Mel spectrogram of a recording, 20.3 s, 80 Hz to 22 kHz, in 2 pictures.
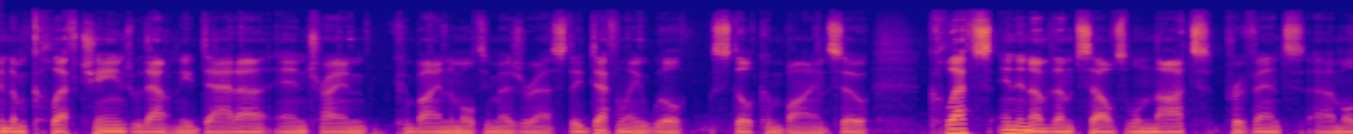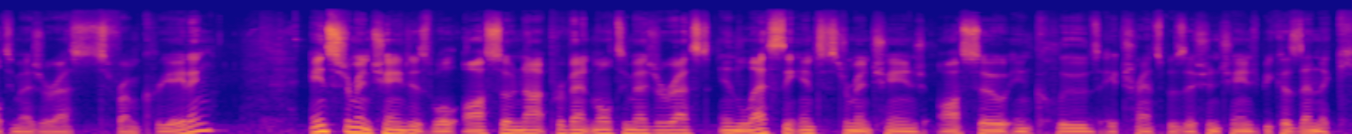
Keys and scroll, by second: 0.8 Escape, 6.2 super+z, 7.2 super+z.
